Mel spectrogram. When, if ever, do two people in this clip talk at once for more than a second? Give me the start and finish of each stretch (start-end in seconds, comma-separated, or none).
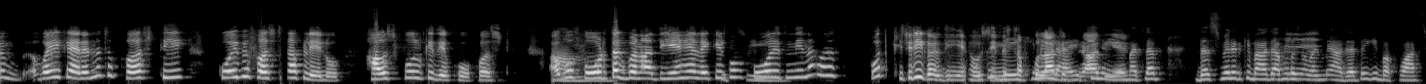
9.7-11.3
